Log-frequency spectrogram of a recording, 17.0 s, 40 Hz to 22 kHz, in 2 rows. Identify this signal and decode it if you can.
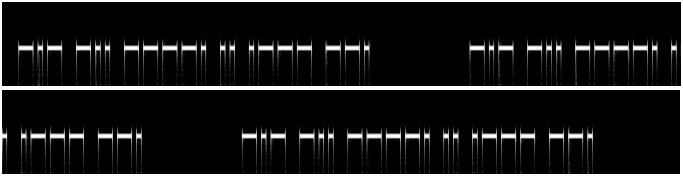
Morse code, heard as a keyed tone, about 20 wpm, 700 Hz. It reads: KD9IJG KD9IJG KD9IJG
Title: USA Call Signs - 6 Characters - Repeated 3x - 20wpm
